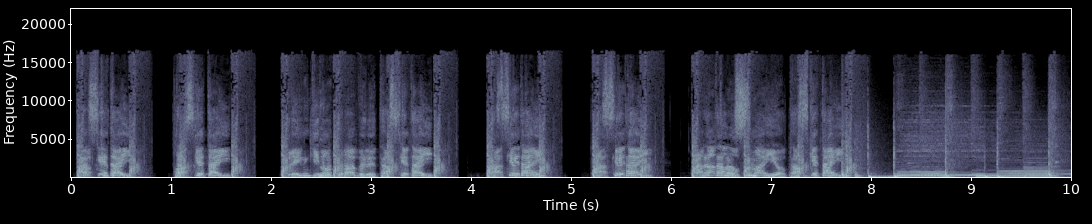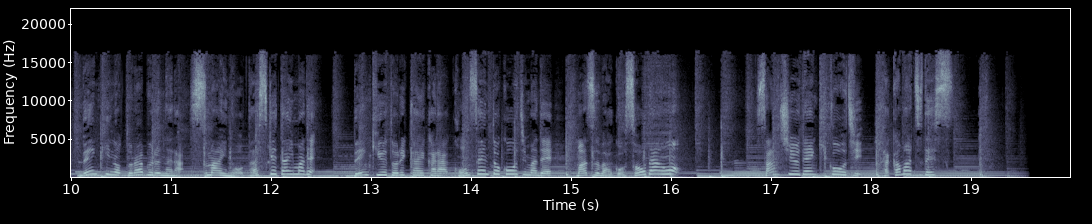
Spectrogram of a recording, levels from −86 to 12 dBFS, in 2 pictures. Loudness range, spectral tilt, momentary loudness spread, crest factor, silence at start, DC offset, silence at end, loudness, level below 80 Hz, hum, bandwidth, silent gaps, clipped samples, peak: 2 LU; -4 dB/octave; 6 LU; 16 dB; 0.05 s; under 0.1%; 0.5 s; -21 LUFS; -38 dBFS; none; 17 kHz; 0.84-0.97 s, 1.85-2.08 s, 3.87-3.96 s, 4.96-5.10 s, 6.00-6.09 s; under 0.1%; -4 dBFS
